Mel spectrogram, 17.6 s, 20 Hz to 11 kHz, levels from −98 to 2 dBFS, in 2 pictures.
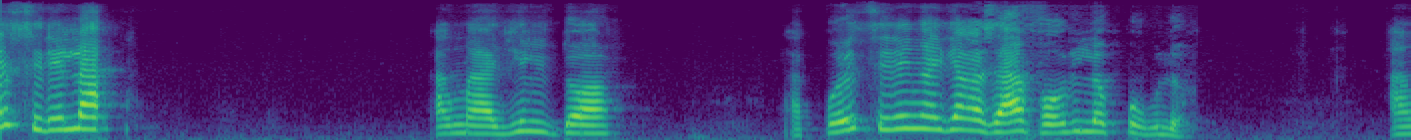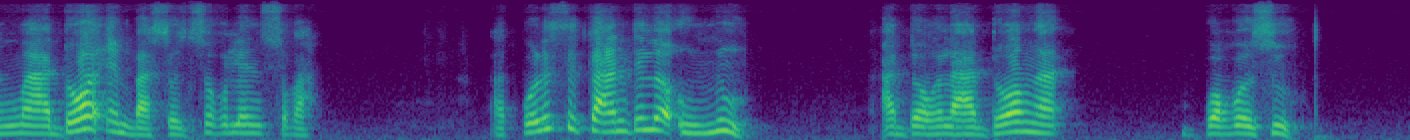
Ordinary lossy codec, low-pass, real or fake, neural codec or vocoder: Opus, 24 kbps; 9.9 kHz; fake; codec, 16 kHz in and 24 kHz out, 2.2 kbps, FireRedTTS-2 codec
